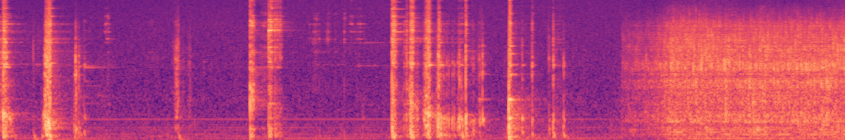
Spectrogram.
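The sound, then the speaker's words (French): Water running to fill a bath, heated for the household in the morning, comes as a steady, loud rush in the last few seconds, after a scattered series of sharp clinks and knocks of glass and dishes. “Faire chauffer l'eau du bain.”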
